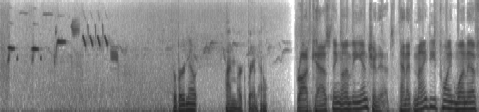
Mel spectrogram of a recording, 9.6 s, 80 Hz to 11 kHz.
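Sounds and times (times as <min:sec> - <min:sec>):
song sparrow singing: 0:00.0 - 0:05.9
speech: 0:03.4 - 0:09.5.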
